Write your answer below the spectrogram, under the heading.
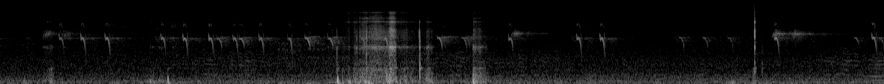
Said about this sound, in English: Here's a bird.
